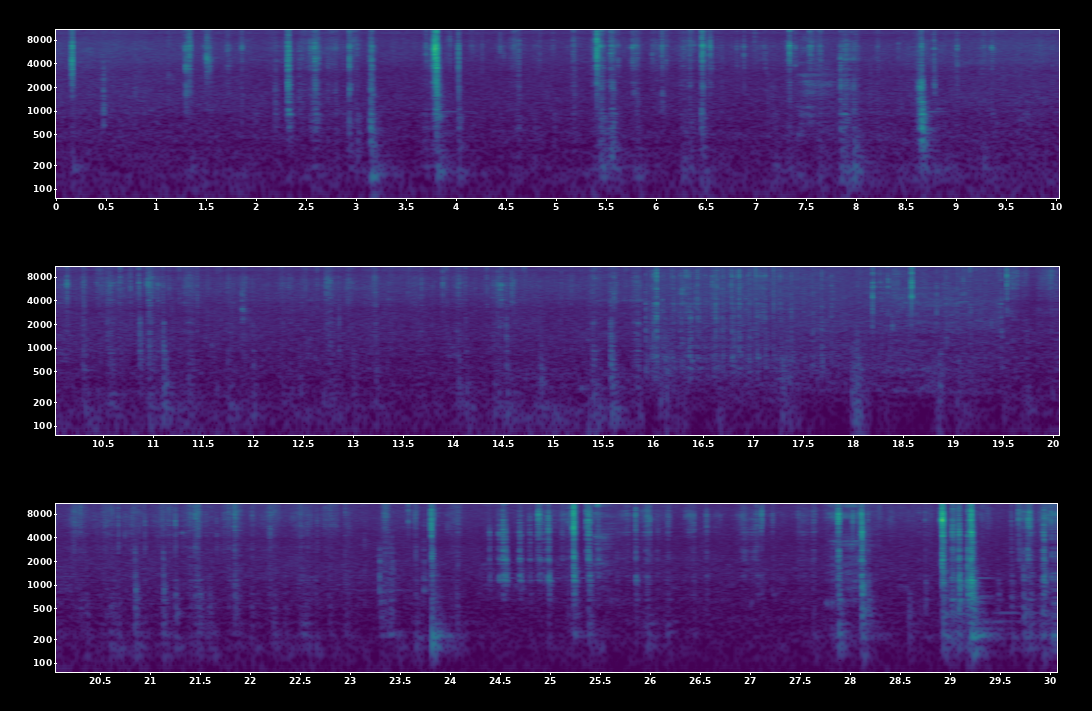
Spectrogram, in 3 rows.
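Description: Irregular metal clinks and knocks of hand work on a VAZ 2106's front suspension as a new ball joint is fitted and bolted in, with a few sharper knocks standing out.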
